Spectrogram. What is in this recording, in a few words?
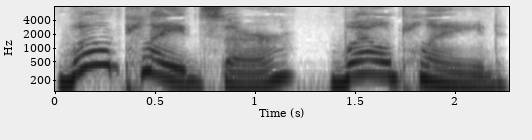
"well played", scientist female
